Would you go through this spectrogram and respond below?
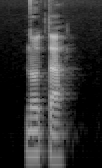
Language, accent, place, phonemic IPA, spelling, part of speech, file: French, France, Lyon, /nɔ.ta/, nota, noun / verb, LL-Q150 (fra)-nota.wav
- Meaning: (noun) note (marginal comment or explanation); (verb) third-person singular past historic of noter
